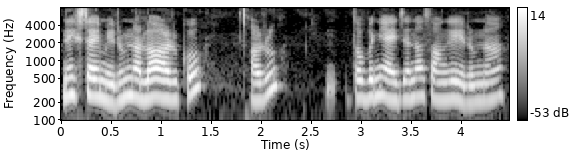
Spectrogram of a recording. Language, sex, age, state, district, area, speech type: Nepali, female, 18-30, West Bengal, Kalimpong, rural, spontaneous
